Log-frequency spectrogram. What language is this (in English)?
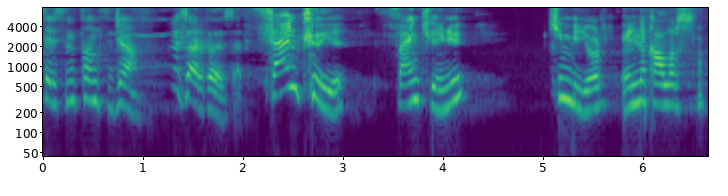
Turkish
